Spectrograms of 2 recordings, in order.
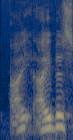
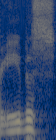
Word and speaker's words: Ibis: So Ibis, or Ibis, depends on the pronunciation.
